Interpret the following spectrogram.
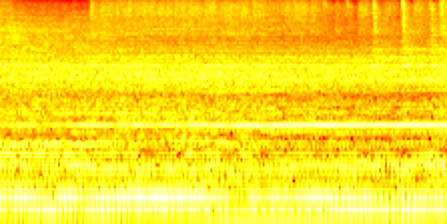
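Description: A live hardcore band's distorted electric guitars and bass holding a chord that rings out steadily, with a thin sustained tone over it.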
